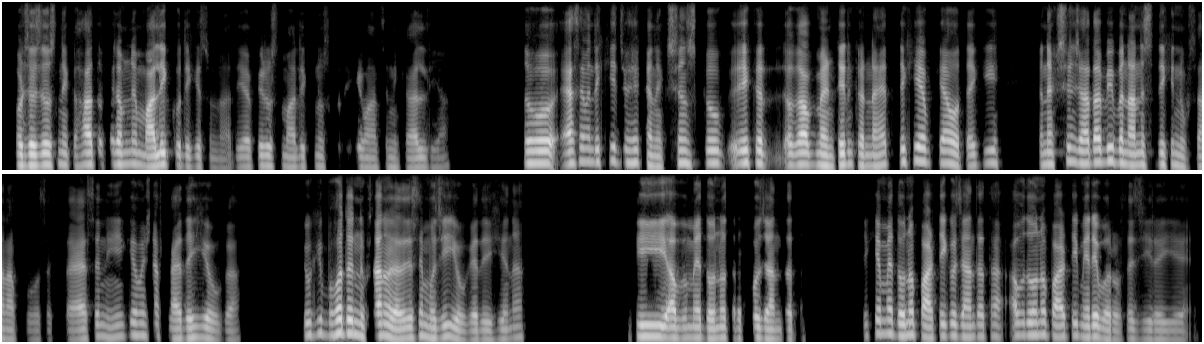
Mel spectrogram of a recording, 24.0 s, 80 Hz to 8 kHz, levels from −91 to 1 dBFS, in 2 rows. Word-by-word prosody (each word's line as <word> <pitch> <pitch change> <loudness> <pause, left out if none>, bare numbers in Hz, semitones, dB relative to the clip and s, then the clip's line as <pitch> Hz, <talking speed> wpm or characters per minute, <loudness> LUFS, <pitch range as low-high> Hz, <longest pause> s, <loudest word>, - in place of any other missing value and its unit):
और 140 - +3
जो-जो 145 +1 +5
उसने 150 +1 -4
कहा 145 +2 +2
तो 155 0 -6
फिर 160 +1 -2
हमने 155 +1 -1
मालिक 145 +1 +4
को 140 - -6
देखिए 130 -1 -8
सुना 110 -2 -22
दिया 125 0 -8
फिर 135 +3 -6
उस 130 -1 -5
मालिक 125 0 -9
ने 130 - -12
उसको 125 - -18
देखिए 125 - -13
वहाँ 115 -1 -9
से 120 +2 -19
निकाल 115 +1 -8
दिया। 120 +1 -23 0.8
तो 165 0 +6
ऐसे 160 +4 +1
में 185 - -3
देखिए 180 +2 -4
जो 175 0 -6
है 170 - +1
कनेक्शंस 145 +4 -3
तो 170 -2 +1
एक 170 0 +2
अगर 145 -2 0
आप 150 -1 +7
मेंटेन 145 +2 +4
करना 140 -2 -1
है 145 - 0
तो 150 - -23
देखिए 180 +2 +2
अब 185 - +1
क्या 170 -1 +1
होता 150 -4 +2
है 140 - -2
कि 165 +4 -7 0.4
कनेक्शन 155 +5 -2
ज़्यादा 170 +1 +5
भी 195 +2 +3
बनाने 150 -4 +2
से 145 +1 -12
देखिए 150 0 -4
नुकसान 125 -1 -8
आपको 115 0 -12
हो 115 - -19
सकता 115 +1 -15
है 120 - -1
ऐसा 125 +6 -9
नहीं 145 -2 -9
है 150 - -9
कि 170 - -9
हमेशा 165 -1 -6
फायदा 130 -3 -4
ही 140 +1 -2
होगा, 115 -4 -5 0.7
क्योंकि 170 +3 -5
बहुत 190 +3 +3
नुकसान 160 -3 +4
हो - - +4
जाता 125 - +7
है - - +2
जैसे 135 +4 -1
मुझे 135 -1 -2
ही 150 - -1
हो 120 -4 -2
गया 110 +1 -4
देखिए 115 +1 -9
ना। 135 +3 -12 1.1
कि 150 -1 +4
अब 135 - +4 0.2
मैं 135 - +2
दोनों 130 +1 0
तरफ 125 -1 -12
को 140 - +1
जानता 120 -1 -3
था, - - -35 0.6
देखिए 155 +4 -5
मैं 185 0 -1
दोनों 165 +1 +3
पार्टी 145 +2 +3
को 160 +1 -2
जानता 150 0 -2
था 155 +1 -9
अब 165 +1 -3
दोनों 170 +1 +1
पार्टी 150 0 0
मेरे 150 0 +2
भरोसे 120 -1 -6
जी 120 0 -14
रही 115 -1 -10
है। 115 -1 -14
145 Hz, 245 wpm, -23 LUFS, 125-160 Hz, 1.1 s, आप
